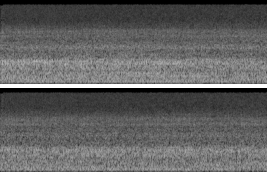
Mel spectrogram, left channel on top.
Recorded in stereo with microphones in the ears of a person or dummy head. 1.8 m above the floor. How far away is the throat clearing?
I don't hear throat clearing.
